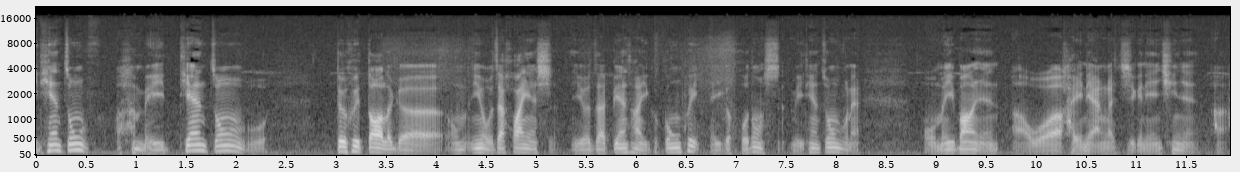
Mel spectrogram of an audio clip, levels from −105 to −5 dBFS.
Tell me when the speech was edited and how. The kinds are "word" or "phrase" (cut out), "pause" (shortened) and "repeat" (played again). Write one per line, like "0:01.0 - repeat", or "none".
0:08.9 - word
